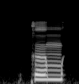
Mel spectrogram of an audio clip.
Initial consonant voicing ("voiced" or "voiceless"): voiceless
